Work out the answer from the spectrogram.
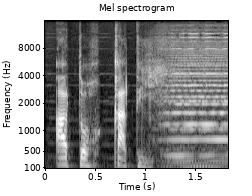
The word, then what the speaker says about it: Atohkati: para brindarnos información del Atohkati. Está bien pronunciado, Atohkati. Antes dije Taki, ¿no? El canto del zorro. Sí, Atohkati. He dicho el Atohkati, el canto del zorro. Entonces me corrijo.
